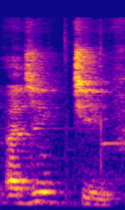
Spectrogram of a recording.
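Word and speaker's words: adjective: এবং আমরা একটা পার্টস অফ স্পিচকে বলে থাকি অ্যাডজেক্টিভ, অ্যাডজেক্টিভ নয় অ্যাডজেক্টিভ। তো এই গেল আজকে আমরা ডি এর ভুল উচ্চারণগুলো কেমনভাবে করে থাকি।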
